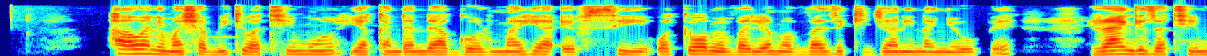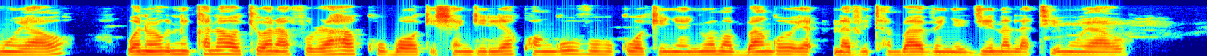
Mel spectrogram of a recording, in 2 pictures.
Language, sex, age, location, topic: Swahili, female, 18-24, Kisii, government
